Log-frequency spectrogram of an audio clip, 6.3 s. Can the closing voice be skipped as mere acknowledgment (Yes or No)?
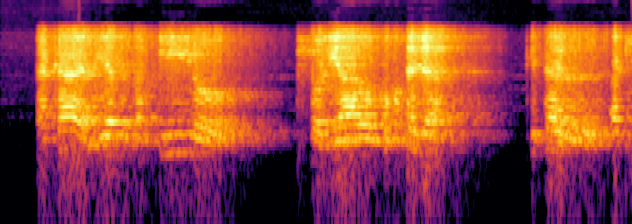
No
